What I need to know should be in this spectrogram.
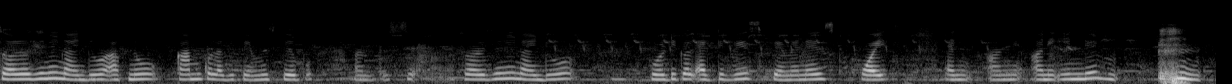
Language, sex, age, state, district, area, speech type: Nepali, female, 30-45, West Bengal, Alipurduar, urban, spontaneous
